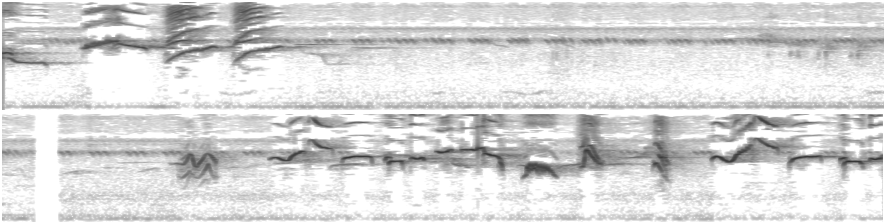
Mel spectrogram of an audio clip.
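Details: Moulting oriental magpie-robin in its second season: a few sweeping whistles open, then a long quiet stretch with a steady high whine, before a burst of fast, varied chirps and rising whistled notes.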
